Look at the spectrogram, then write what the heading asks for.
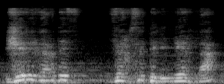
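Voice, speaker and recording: A male pastor preaching in French with an interpreter, telling a story with emotion, moving between hushed and raised passages. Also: fairly high pitch, animated, moderate pace. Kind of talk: sermon with interpreter. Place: church hall. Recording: echoey church hall, far from mic, music behind.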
